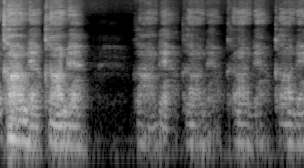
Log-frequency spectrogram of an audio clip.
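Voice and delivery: very low, hushed calm-down; creepy soothing. Retold or imitated. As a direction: fade into a soft, low lull while massaging shoulders. Acts Pop massaging, soothing him.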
